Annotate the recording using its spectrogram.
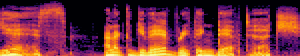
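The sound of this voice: A put-on character voice, pitched low to middle, speaks at a moderate pace over faint background music.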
